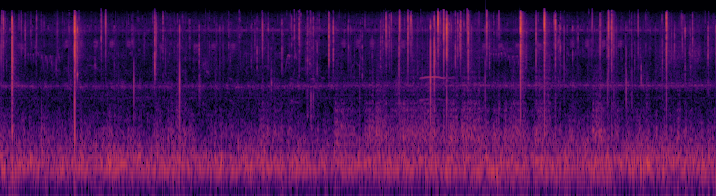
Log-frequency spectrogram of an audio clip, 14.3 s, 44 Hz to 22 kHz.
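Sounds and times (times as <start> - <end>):
faint constant whine: 0.0 - 14.3
fireplace fire crackling and popping: 0.0 - 14.3.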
